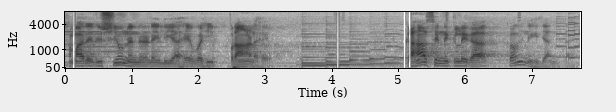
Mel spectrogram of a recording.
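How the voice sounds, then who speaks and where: A male Ram Katha preacher gives a devotional sermon in a lowish, animated voice, slow and emphatic, over faint background music. He swings between soft asides and loud rising exclamations and chants scripture verses in a drawn-out singsong.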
